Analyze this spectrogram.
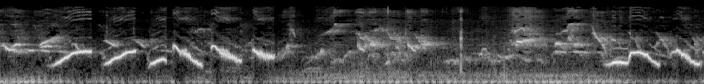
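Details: Emotional White-rumped shama ketrekan: loud, looping whistled notes that dip and rise in quick succession, a quieter patch of scratchy chatter, then two more strong swooping whistles.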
